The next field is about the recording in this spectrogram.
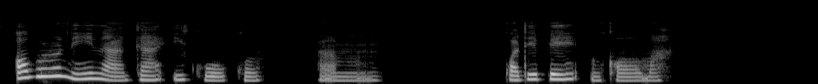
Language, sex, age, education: Igbo, female, 15-29, tertiary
